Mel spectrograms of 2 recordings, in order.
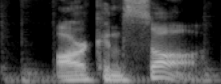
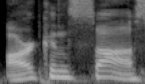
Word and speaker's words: Arkansas: After two US senators argued over the correct pronunciation, the legislature formally declared the only legal way to say it is Arkansas with a silent final s.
